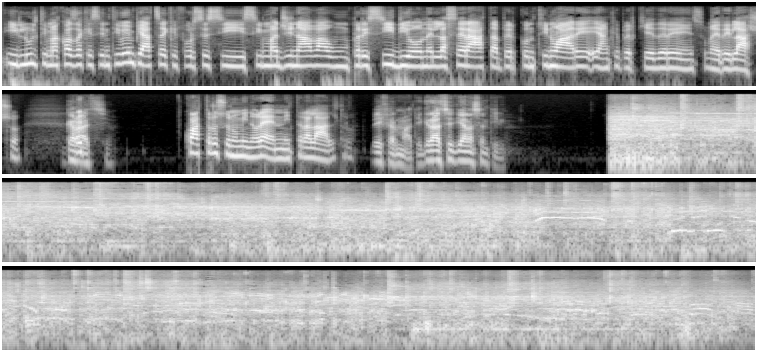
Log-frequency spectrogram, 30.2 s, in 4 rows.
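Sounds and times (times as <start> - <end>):
speech: 0.0 - 8.7, 9.4 - 12.6
protesters' crowd commotion at a central train station: 13.6 - 30.1.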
